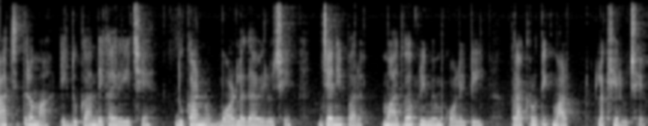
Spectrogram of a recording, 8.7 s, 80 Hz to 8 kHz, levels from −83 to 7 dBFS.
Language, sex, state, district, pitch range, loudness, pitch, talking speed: Gujarati, female, Gujarat, Valsad, 195-215 Hz, -17 LUFS, 205 Hz, 130 wpm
